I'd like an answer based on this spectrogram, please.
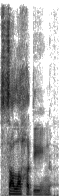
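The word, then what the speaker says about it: Salah ad-Din: of his name is salahudding yeah there's an H in there kind of I believe so at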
